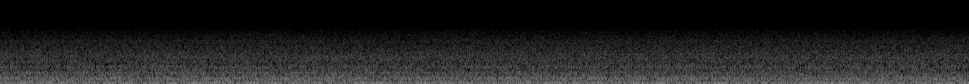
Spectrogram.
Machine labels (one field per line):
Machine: fan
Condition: normal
